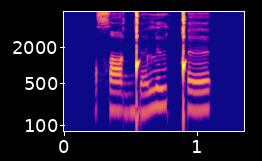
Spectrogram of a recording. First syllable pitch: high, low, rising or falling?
low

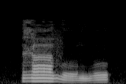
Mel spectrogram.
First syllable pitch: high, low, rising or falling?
high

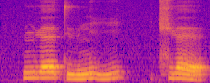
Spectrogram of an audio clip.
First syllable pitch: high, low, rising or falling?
high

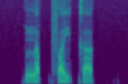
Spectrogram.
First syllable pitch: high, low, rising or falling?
rising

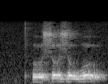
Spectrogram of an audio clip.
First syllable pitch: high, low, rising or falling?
low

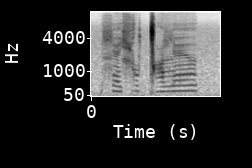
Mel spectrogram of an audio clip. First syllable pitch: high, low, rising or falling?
low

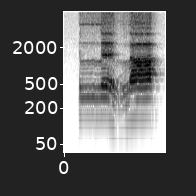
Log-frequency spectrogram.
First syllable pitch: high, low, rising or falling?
falling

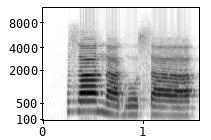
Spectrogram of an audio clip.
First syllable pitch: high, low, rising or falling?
high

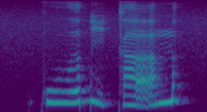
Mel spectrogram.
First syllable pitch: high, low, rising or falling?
rising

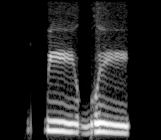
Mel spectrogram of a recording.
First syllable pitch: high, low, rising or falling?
falling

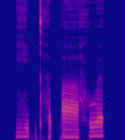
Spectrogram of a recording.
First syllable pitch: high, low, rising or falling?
low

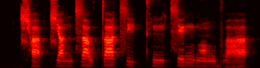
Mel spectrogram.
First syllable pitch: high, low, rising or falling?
low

